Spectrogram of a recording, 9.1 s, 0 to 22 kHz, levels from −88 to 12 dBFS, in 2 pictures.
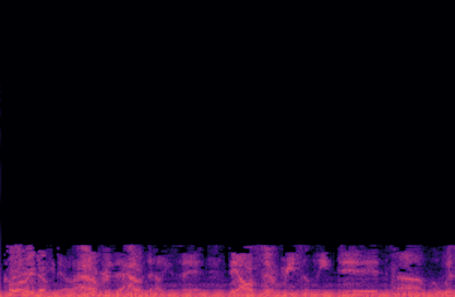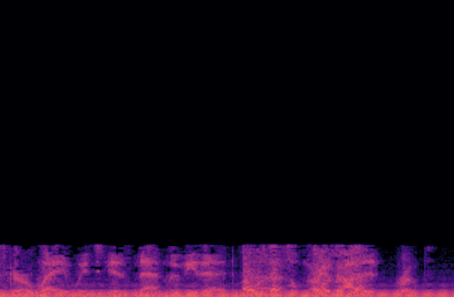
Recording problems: distortion; heavy; 6 dB below the speech
garbled, watery; badly; nothing above 4 kHz
electrical hum; loud; throughout; 60 Hz, 6 dB below the speech
uneven, jittery; strongly; from 1 to 7 s

